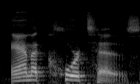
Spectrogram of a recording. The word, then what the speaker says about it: Anacortes: The town in Washington is called, I had to look this up, Anacortes, I believe is how it's pronounced. Anacortes, Washington. Anacortes.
